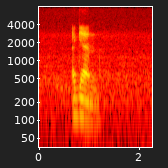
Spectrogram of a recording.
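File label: "again", Canadian, male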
